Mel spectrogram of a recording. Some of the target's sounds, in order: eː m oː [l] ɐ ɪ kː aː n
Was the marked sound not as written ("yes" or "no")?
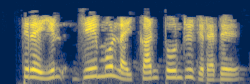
no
